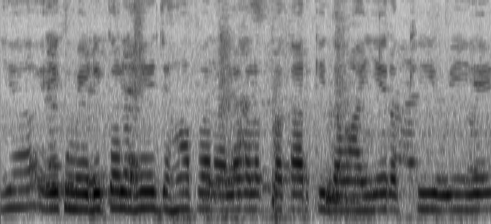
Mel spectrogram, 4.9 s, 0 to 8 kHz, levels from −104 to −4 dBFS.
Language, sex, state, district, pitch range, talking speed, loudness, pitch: Hindi, female, Maharashtra, Mumbai Suburban, 205-215 Hz, 170 wpm, -16 LUFS, 210 Hz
